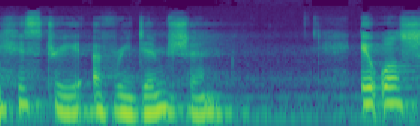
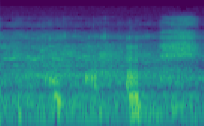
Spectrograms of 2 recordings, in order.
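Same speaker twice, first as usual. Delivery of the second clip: soft breathy laugh; 12 dB quieter than usual. Real, not acted. Laughs at her own story.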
